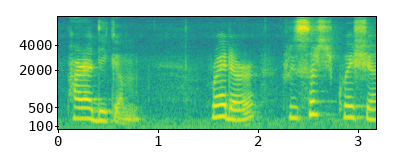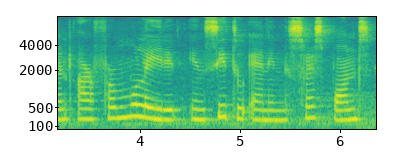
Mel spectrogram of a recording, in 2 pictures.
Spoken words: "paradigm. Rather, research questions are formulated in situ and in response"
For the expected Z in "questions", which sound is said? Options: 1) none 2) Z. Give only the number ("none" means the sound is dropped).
1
